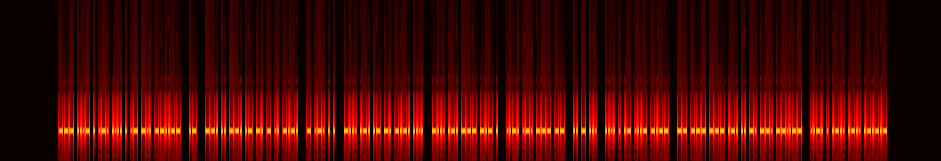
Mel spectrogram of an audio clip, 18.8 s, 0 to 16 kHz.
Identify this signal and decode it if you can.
Morse code, heard as a keyed tone, about 44 wpm, 700 Hz. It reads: OVERHEAD, A GIGANTIC TREE BRANCH BROKE FROM ITS HEAVY MOORING, FELL.
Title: A Sound Of Thunder 45wpm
